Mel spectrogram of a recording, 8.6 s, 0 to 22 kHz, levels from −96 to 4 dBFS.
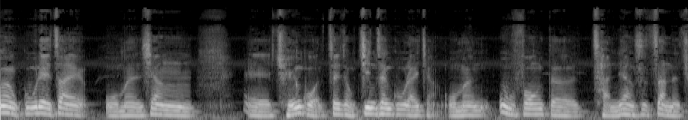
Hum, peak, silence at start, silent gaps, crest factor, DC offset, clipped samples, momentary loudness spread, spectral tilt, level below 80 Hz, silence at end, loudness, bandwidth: none; -10 dBFS; 0 s; none; 16 dB; under 0.1%; under 0.1%; 11 LU; -6.5 dB/octave; -56 dBFS; 0 s; -28 LUFS; 17 kHz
